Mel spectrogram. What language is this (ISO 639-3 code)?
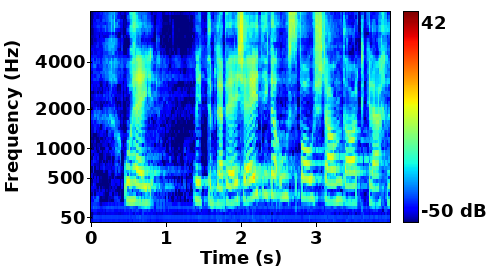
gsw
